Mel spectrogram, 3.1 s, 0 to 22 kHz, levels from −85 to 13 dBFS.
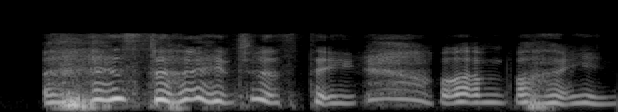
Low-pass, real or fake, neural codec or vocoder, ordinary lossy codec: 7.2 kHz; real; none; AAC, 32 kbps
